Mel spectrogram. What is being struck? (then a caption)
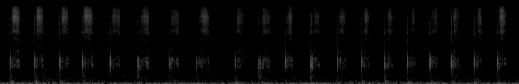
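Charcoal stick on kraft paper sketchbook page. A charcoal stick scratches short hatching strokes for grass across the tan kraft paper page of a spiral sketchbook, resting on the solid paper surface. The result is a rapid, fairly steady series of dry, bright, papery scrapes at about four strokes per second, each short with almost no ring, over a soft low rumble.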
